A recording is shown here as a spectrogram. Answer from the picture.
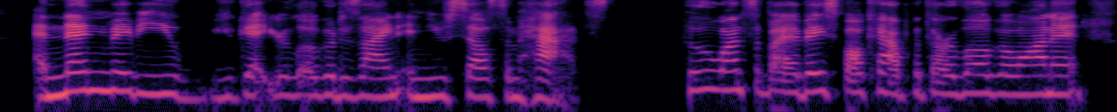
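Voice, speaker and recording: A woman speaks in a fairly high, somewhat breathy voice with ordinary pitch variation over a quiet background. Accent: American. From California. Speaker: rancher and social media marketing presenter. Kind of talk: webinar presentation. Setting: video call. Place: home room. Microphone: webcam.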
